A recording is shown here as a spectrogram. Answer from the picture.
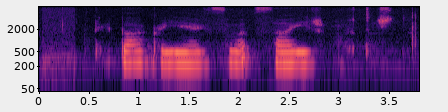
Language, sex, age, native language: Icelandic, female, 10, Icelandic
